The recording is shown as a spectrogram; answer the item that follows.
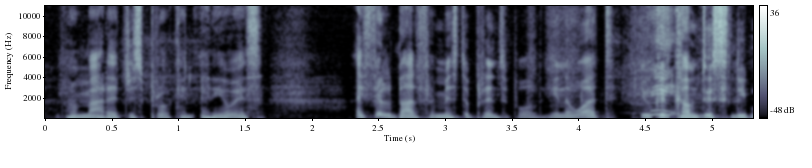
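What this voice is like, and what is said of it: Austrian accent. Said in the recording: “I'm from Austria. ... that's a great accent you have.”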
